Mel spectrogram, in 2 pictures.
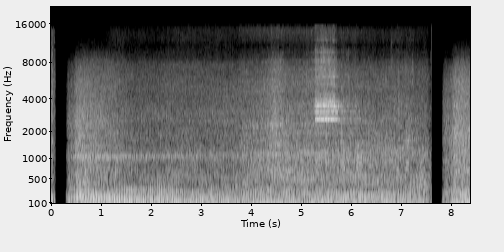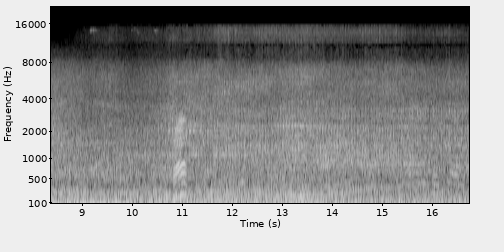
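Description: Steady road traffic noise from passing vehicles, with low engine rumble, cutting out briefly twice.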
